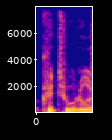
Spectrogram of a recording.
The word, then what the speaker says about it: Cthulhu: Und jetzt, nachdem du das eben auch schon äh, so ausgesprochen hast, also Cthulhu spricht man eben auch nicht mit TH, sondern.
